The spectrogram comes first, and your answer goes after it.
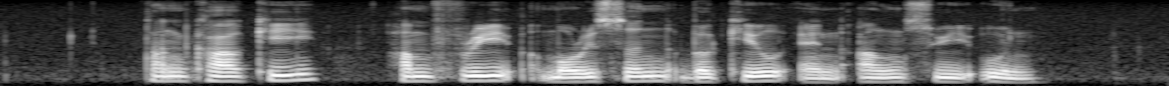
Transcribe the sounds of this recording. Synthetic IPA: tʰãnkʰakʰi | hãmfɹimɔɹisə̃nbəkʰilɛ̃nãŋswiʔũn

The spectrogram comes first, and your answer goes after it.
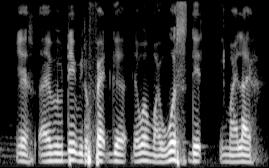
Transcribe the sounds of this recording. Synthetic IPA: jɛsajɛvədet̚witəfɛt̚ɡəldɛwɔ̃nmajwəsdet̚ | ĩnmajlajf

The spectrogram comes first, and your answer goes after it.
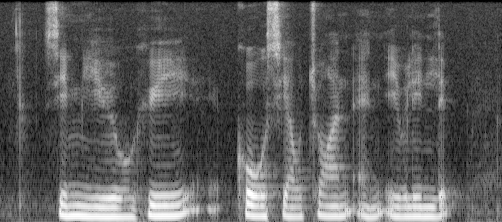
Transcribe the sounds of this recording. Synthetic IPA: sĩmjuhikʰosiawt͡ʃʰãnɛ̃nḭvilĩnlip̚

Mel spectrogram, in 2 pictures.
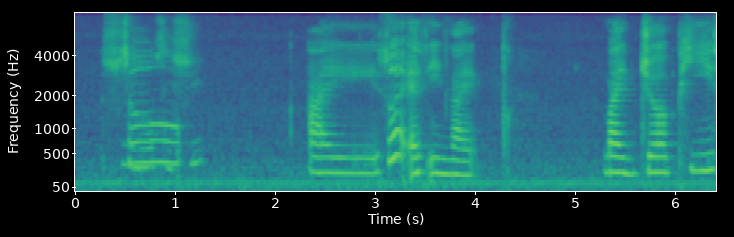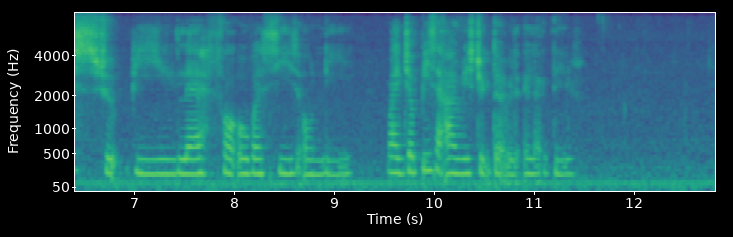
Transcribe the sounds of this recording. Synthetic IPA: so | ʔajsoʔɛsĩnlaɪk̚ | majd͡ʒɔpʰisʃud̚bilɛftfɔʔovəsisõ̰nli | majd͡ʒɔpisɛ̃ʔãnɹĩstɹik̚tə̰d̚wiɛlɛ̰k̚tiv

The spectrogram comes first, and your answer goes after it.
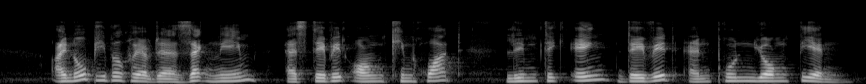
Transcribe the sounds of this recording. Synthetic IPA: ʔajnopipəlhuhɛvdəɛɡzɛk̚nẽm | ɛsdevidɔ̃ŋkʰĩmhwat̚ | lĩmtikɛ̃ŋdevidɛ̃npʰũnjɔ̃ŋt̪iɛ̃n

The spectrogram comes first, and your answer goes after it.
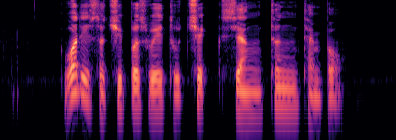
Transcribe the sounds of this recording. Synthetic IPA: wɔtisdət͡ʃipəswetʰut͡ʃɛk̚sjãŋtʰə̃ŋtʰɛ̃mpə̰l

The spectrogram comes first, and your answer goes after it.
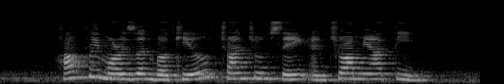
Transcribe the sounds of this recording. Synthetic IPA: hãɱfɹimɔɹizə̃nbəkʰilt͡ʃãnt͡ʃũnsẽŋɛ̃nt͡ʃuamiat̪i

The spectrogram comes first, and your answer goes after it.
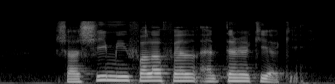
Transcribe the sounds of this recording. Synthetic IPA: ʃaʃimifalafɛlɛ̃nt̪ɛɹəkiakḭ

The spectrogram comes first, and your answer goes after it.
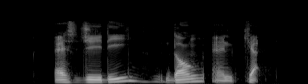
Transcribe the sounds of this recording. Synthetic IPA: ɛsd͡ʒididɔ̃ŋɛ̰̃nkʰɛt̚

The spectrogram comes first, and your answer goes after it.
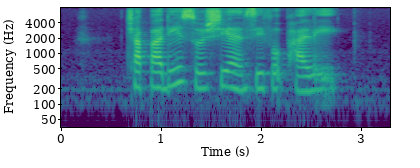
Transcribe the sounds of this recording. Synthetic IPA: t͡ʃapadisoʃiɛ̃nsifuʔpʰalḭ

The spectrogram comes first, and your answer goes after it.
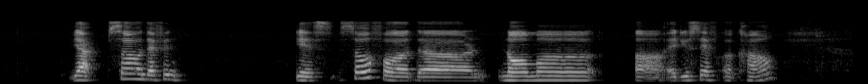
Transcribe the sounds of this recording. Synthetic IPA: japsodɛfin | jɛsːofɔdənɔməl | ʌɛdjusɛfəkʰãʊ̃n

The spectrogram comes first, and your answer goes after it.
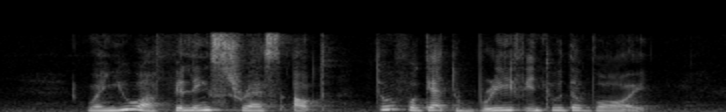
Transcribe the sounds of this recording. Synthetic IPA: wɛ̃njuafilɪ̃ŋstɹɛsaʊt | d̥õntfɔɡɛtːubɹivĩntudəvɔɪt

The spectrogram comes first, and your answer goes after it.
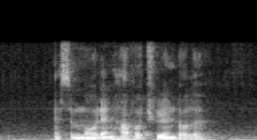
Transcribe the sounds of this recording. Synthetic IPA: ɛ̰səmɔdɛ̃nɦafɔtʰɹiljə̃ndɔlə

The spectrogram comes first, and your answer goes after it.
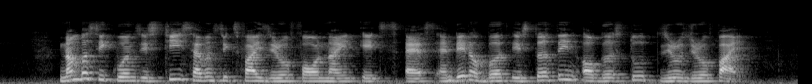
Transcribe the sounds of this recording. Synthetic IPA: nãmbəsikwə̃nsistʰisɛvə̃nsiksfaɪvziɹofɔnãj̃netɛsɛ̃ndetɔfbət̪ʰist̪ətĩnɔɡəstuziɹoziɹofaɪv

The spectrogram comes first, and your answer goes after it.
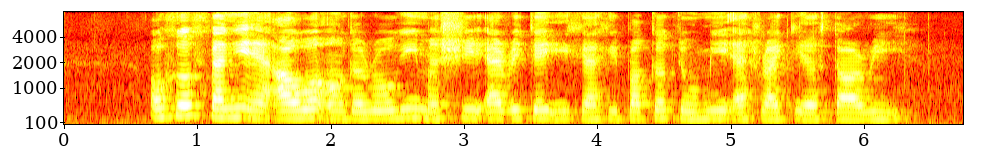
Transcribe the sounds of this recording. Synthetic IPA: ʔokəlfɛ̃ŋĩɛ̃nʔawəʔɔ̃ndəɹoɡĩŋməʃĩnʔɛvɹideisɛthipɔkətumiɛsɹaɪtĩŋəstɔɹi

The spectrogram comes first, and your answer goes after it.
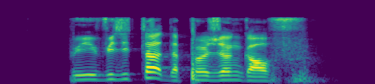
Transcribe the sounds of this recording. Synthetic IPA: wivizitəd̚dəpʰɛʒə̃nɡɔlf

